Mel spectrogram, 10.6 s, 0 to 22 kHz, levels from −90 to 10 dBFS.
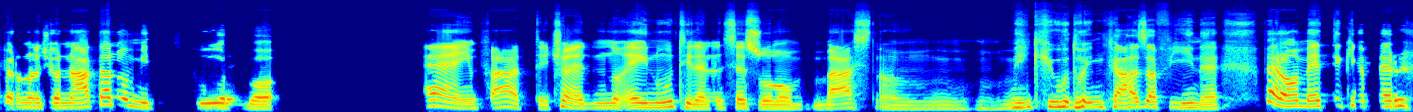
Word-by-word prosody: per 160 - -2
una 165 0 0
giornata 165 +8 +2
non 235 -5 0
mi 170 -2 -2 0.3
disturbo. 450 +10 0 1.1
Eh, 200 -8 +4
infatti. 150 -2 -3
Cioè, 150 -3 +1
n 160 +1 -6
è - - -1
inutile 165 -3 +2
nel 135 +1 -8
senso 135 -3 0
basta, 145 -1 -2
mhmm, 125 0 -14
mi 135 +7 -5
chiudo 190 -1 +2
in 185 0 +1
casa, 175 +3 +2
fine. 160 -6 -4 0.3
Però 210 - +6
metti 205 +3 0
che 210 -2 -7
per 205 0 +1
165 Hz, 140 wpm, -16 LUFS, 140-200 Hz, 1.1 s, Però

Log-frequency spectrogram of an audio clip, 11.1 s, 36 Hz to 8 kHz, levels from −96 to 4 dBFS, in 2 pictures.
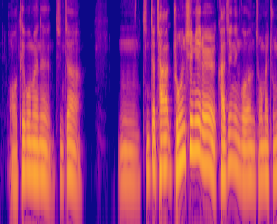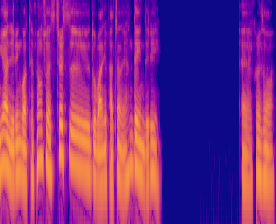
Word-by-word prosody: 어 100 - -10
어떻게 130 +7 -1
보면은 120 -5 +1
진짜 115 -2 -3 0.8
음 105 -1 -6 0.2
진짜 130 +2 -1
자 140 0 +4
좋은 160 +9 +5
취미를 185 - +6
가지는 140 +3 0
건 115 -1 -1
정말 115 +1 -3
중요한 135 +4 0
일인 120 +3 0
것 115 - +1
같아요. 110 +1 -5
평소에 165 -2 -2
스트레스도 140 - -2
많이 100 +1 -1
받잖아요 105 +1 -5
현대인들이. 125 -6 -2 1.6
예. 95 -2 -6
그래서 115 -4 -4
125 Hz, 305 characters per minute, -22 LUFS, 110-145 Hz, 1.6 s, 취미를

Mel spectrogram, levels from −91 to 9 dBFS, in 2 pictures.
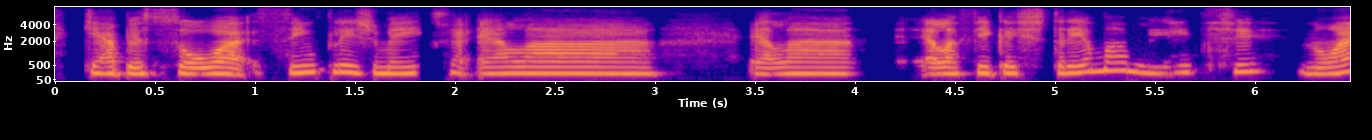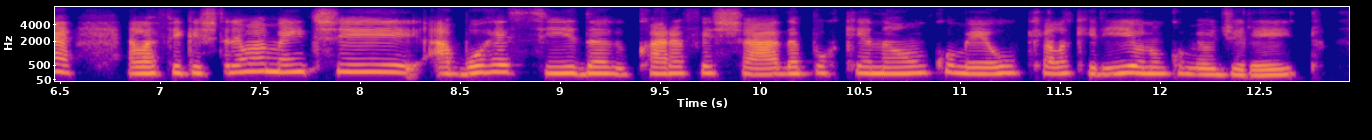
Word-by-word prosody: Que - - -1
a 220 0 +5
pessoa 215 -1 +3
simplesmente, 235 -2 -1 0.2
ela 220 0 +3 0.4
ela 215 +1 +1 0.3
ela 215 +1 +4
fica 230 +2 0
extremamente 255 +2 -2
não 210 -1 +1
é, 275 +2 +8 0.3
ela 220 +1 +3
fica 235 0 -2
extremamente 270 +2 0
aborrecida, 225 -2 0
cara 220 +2 +2
fechada, 220 -2 +1
porque 235 +1 -6
não 220 +2 -1
comeu 225 -2 -2
o - - -8
que 235 - -13
ela 220 +1 0
queria 215 +2 -1
ou - - -1
não 215 0 -1
comeu 200 -4 -4
direito. 180 +1 -3
225 Hz, 130 wpm, -20 LUFS, 215-240 Hz, 0.4 s, é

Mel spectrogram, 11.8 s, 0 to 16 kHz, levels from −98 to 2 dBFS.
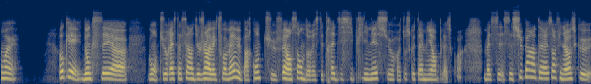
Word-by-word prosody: Ouais. 245 -3 +1 0.9
OK, 290 +2 +3 0.3
donc 235 +1 +4
c'est, 240 -2 +2
heu 195 -2 +4 0.4
bon, 215 -3 -2
tu 225 - -6
restes 235 +1 +2
assez 235 +2 -3
indulgent 230 0 +3
avec 220 -2 +5
toi-même 240 +7 +1
et 275 - +3
par - - -4
contre, 270 0 -1
tu 210 -6 -9
fais 255 +6 +2
en 220 -1 +6
sorte 250 +1 -1
de 200 - -5
rester 195 0 -9
très 245 -1 -3
discipliné 225 +2 -5
sur 215 -5 -9
heu, 190 - -10
tout 225 - -16
ce - - -13
que 225 - -5
tu 220 - -8
as 215 - -1
mis 210 0 -2
en 200 - -1
place, - - -13
quoi. - - -16 0.5
Bah 215 0 -3
c'est 220 +1 -8
c'est 230 +2 -6
super 295 +7 -2
intéressant 275 -1 0
finalement, 235 -4 +2
parce 245 - -5
que 225 -3 -2
230 Hz, 215 wpm, -24 LUFS, 215-245 Hz, 0.9 s, en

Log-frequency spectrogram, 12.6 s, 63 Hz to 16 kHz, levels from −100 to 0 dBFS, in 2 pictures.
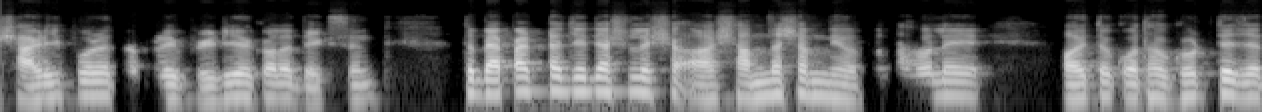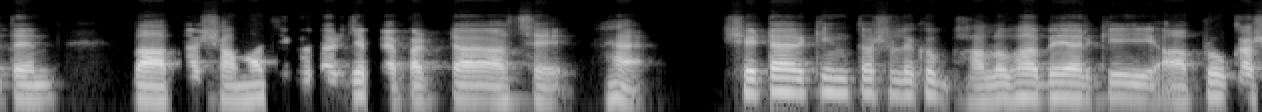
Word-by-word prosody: শাড়ি 125 +4 +4
পরে 145 0 +3
তারপরে 130 - -3
ভিডিও 130 +5 +1
কলে 135 -1 +3
দেখছেন। 115 +4 -5 0.5
তো - - +2
ব্যাপারটা 180 +4 +6
যদি 180 0 +3
আসলে 175 0 0
স - - -9 0.2
আ - - +6
সামনাসামনি 145 +1 +2
হত 120 - -7
তাহলে 145 +2 -1 0.6
হয়তো 125 +2 +3
কোথাও 135 +1 +2
ঘুরতে 140 +3 +2
যেতেন 130 -2 0 0.5
বা 120 - +7
আপনার 125 +1 -6
সামাজিকতার 125 +6 -2
যে - - +4
ব্যাপারটা 120 +1 0 0.2
আছে 115 -1 -5 0.3
হ্যাঁ। - - 0 0.5
সেটা 165 +2 +4 0.2
কিন্তু 165 -2 -4
আসলে 155 -2 -6
খুব 150 - -2
ভালোভাবে 130 +4 0
আরকি 135 +2 -5 0.3
আ - - +2
প্রকাশ 140 0 -1
140 Hz, 160 wpm, -24 LUFS, 125-155 Hz, 0.6 s, বা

